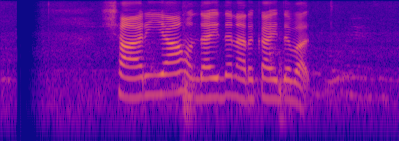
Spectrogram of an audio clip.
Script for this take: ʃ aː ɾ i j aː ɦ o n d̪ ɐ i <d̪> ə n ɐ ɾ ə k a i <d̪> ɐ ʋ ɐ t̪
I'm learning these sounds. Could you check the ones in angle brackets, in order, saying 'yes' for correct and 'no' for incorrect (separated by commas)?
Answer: yes, yes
